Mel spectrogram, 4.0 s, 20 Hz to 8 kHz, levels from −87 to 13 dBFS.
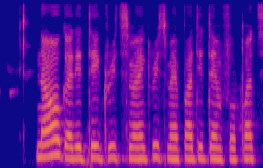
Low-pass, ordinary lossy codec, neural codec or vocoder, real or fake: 7.2 kHz; none; codec, 16 kHz in and 24 kHz out, 1 kbps, XY-Tokenizer; fake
